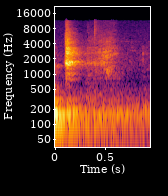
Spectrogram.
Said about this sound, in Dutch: dat was de hond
